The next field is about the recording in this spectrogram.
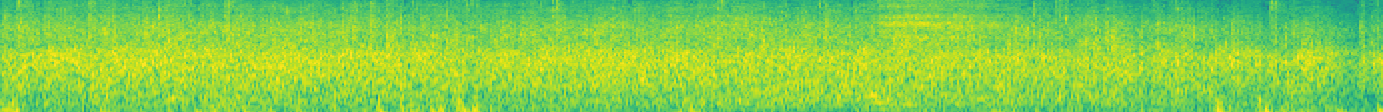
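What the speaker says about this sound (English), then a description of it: "Give Sean a round of applause." Loud, dense audience applause for Sean at a motivational session, a steady unbroken wash of many hands clapping close by for the full length, with no voices standing out.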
